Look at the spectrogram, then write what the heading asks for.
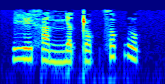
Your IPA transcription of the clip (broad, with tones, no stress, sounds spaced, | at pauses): ɣ e˧ x a˨˩ n ɲ a˨˩ t̚ ʈ ɔ˨˩ k̚ s ɔ˦˥ k̚ ɣ o˨˩ k̚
